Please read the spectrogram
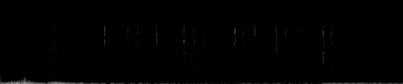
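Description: Computer keyboard typing: a quick run of short key clicks as a mobile number is keyed in. A low thump opens it.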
